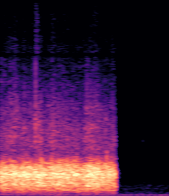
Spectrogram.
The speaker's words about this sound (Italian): No, mannaggia, c'è stato un applauso. Abbiamo fatto solo gli applausi.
